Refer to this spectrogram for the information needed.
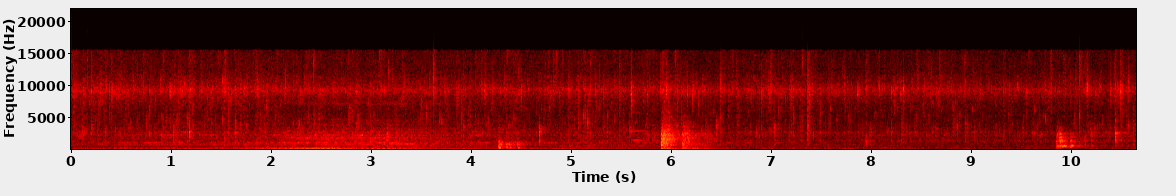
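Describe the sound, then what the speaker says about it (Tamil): Curry leaves frying in oil in a pan for mint rice, a steady moderate sizzle with a few sharp clinks of a spoon against the pan. "இதில் கருவேப்பிலை போட்டுக்குவோம். இது நல்லா வதங்கட்டும்."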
